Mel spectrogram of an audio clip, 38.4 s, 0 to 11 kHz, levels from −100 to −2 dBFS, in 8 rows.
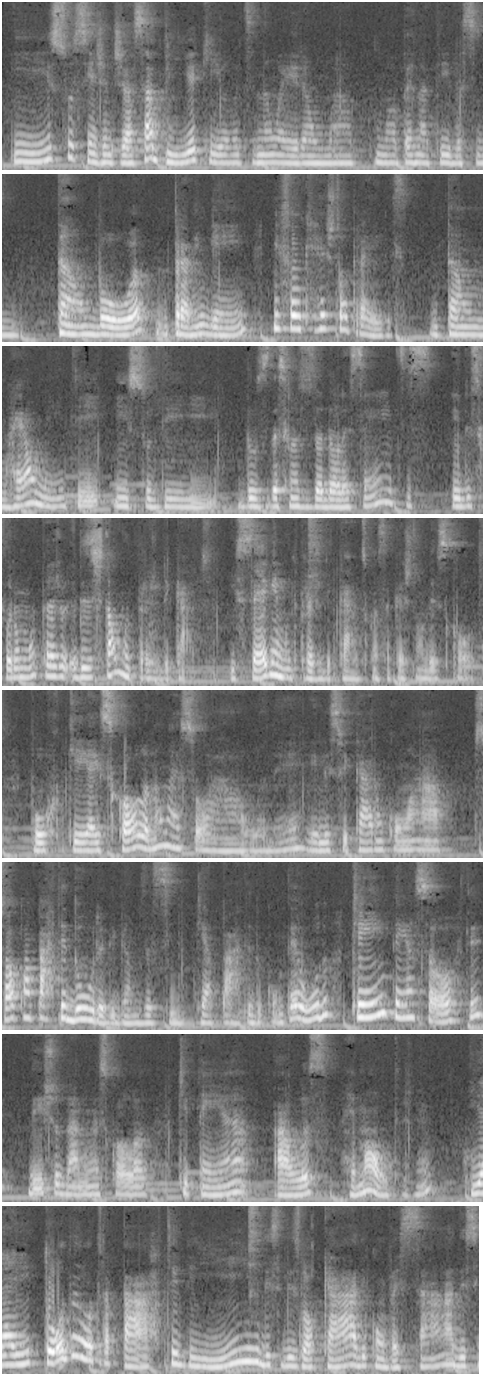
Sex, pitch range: female, 150-190 Hz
